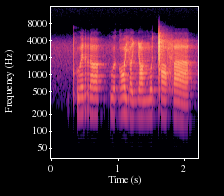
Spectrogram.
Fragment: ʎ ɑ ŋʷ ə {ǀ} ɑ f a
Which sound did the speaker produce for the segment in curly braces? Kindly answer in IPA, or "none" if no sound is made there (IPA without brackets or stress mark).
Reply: ǀ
